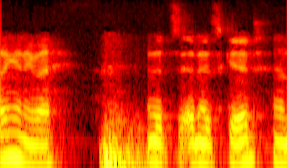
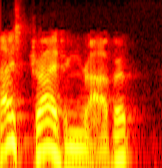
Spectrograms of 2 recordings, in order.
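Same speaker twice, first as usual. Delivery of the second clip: put-on condescending, patronizing American woman's voice and accent; 4 semitones higher than usual. Imitating the game's announcer: patronizing American lady accent. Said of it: "in a sort of patronizing American lady accent".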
